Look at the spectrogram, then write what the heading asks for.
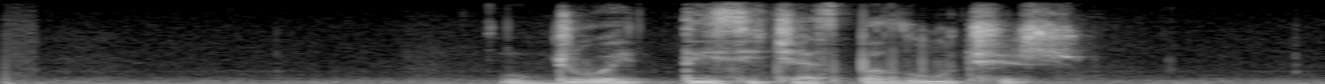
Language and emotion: Russian, angry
